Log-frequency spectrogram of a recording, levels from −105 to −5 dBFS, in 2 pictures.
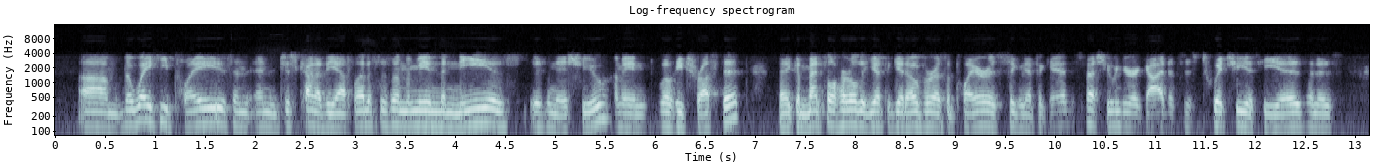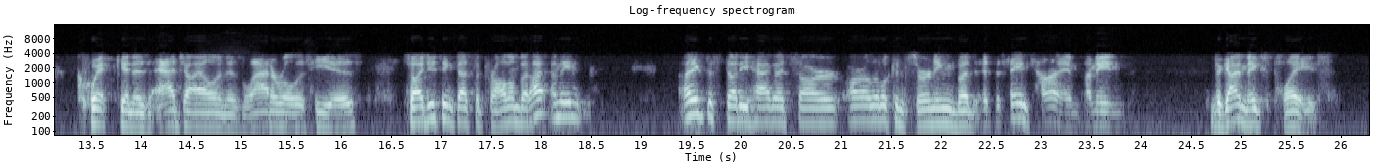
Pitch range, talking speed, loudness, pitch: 120-150 Hz, 220 wpm, -25 LUFS, 130 Hz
